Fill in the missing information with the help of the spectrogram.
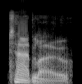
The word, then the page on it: tableau: British English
